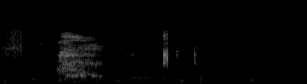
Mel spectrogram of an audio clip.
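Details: Barking cough from a cold, described as a really bad cough.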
